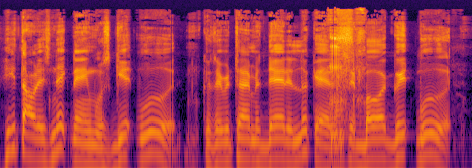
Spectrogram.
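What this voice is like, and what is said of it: Herschel Walker impression. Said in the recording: “That was my Herschel Walker impression.”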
